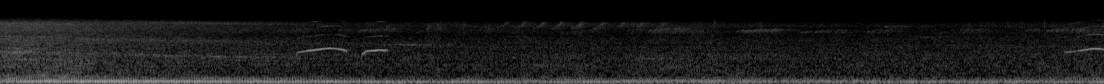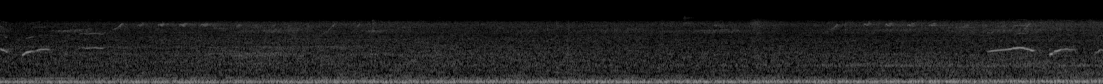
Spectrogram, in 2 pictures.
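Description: Forest ambience: a steady low hum underneath, with a bird whistling a short rising-and-falling two-note call three times, about eight seconds apart, and faint high chirps.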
